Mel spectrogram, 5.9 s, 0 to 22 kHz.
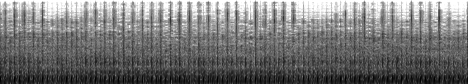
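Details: BSA A50 Royal Star twin, bought as a non-runner, at first start after restoration with pattern exhaust: loud, steady but slightly uneven fast idle. Needed throttle to fire; owner suspects timing slightly off and plans a strobe check.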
